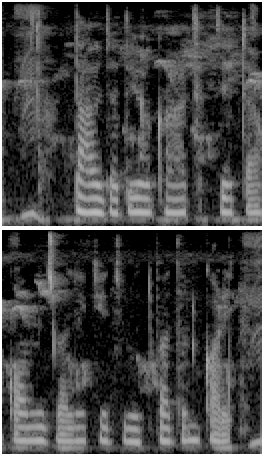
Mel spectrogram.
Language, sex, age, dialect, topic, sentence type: Bengali, female, 25-30, Northern/Varendri, agriculture, statement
